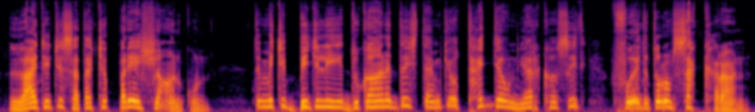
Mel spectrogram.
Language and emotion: Kashmiri, disgusted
